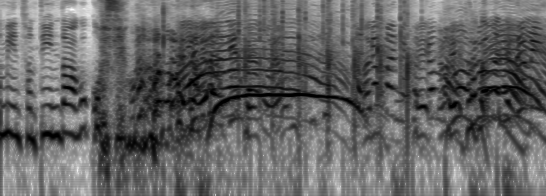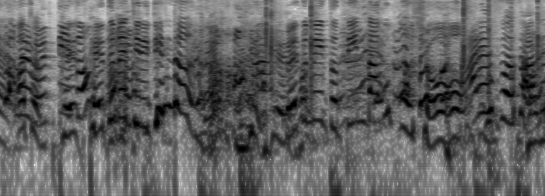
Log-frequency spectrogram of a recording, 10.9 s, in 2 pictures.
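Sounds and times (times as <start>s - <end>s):
speech: 0.0s - 2.8s, 5.8s - 10.9s
laughter: 1.2s - 2.7s, 4.4s - 10.9s
hand clapping in a loose rhythm: 1.6s - 4.2s, 7.8s - 8.7s, 9.9s - 10.9s
several voices singing and talking together: 3.8s - 10.9s.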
